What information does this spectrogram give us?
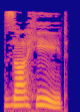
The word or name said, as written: zahid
